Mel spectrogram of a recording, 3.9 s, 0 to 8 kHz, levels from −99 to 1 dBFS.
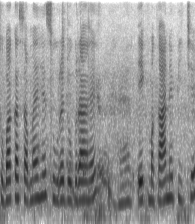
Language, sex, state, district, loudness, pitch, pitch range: Hindi, female, Bihar, Jahanabad, -22 LUFS, 220 Hz, 215-235 Hz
